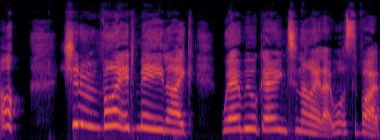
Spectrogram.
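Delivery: mock keen, very chatty, eager small-talk tone. Retelling meeting other influencers: imitating own very chatty self. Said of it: "being very chatty".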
